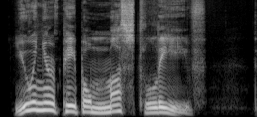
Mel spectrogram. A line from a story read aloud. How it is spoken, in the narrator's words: the captain tells, loudly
